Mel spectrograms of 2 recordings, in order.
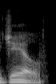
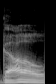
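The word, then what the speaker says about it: gaol: it that was jail this is the old way to say jail g-o-a-l you know it's jail not like gull or gayle or i don't know joel it's jail the ever jail so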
